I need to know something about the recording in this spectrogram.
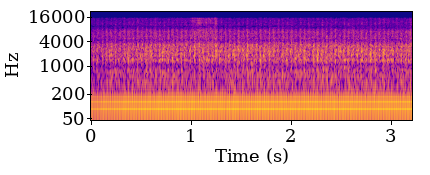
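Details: Citroen Berlingo idling after a new down pipe and exhaust were fitted, checked underneath for leaks; steady deep rumble with no puffing or ticking, no gases escaping, healthy idle with a sealed exhaust.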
